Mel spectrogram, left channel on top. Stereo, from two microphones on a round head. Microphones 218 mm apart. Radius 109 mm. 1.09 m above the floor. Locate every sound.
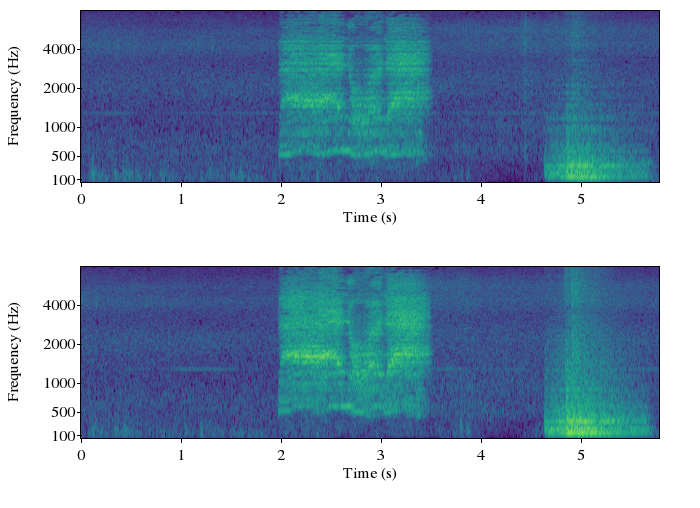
2.0 s a shout: 25° right (ahead or behind), 0.8 m
4.6 s a door slam: 70° right (ahead or behind), 0.6 m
